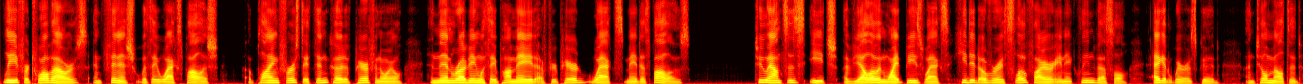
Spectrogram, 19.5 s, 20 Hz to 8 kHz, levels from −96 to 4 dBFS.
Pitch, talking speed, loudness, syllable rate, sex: 165 Hz, 165 wpm, -20 LUFS, 4.5 syllables/s, female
